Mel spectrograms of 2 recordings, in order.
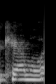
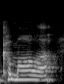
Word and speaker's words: Kamala: kind of racist thing if you say camela instead of Camala you know or Kamala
